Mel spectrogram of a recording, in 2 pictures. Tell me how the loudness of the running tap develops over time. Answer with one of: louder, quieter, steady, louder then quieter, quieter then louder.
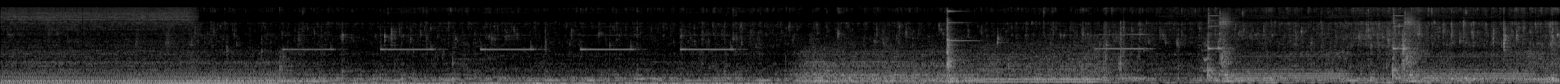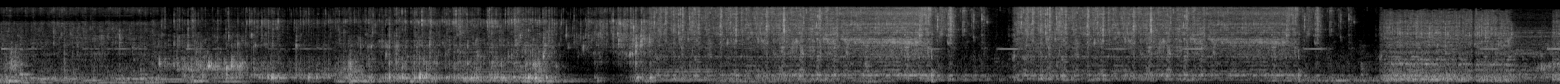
louder.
